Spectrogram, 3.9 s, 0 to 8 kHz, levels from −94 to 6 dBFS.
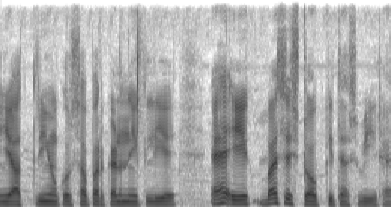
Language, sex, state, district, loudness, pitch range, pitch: Hindi, male, Chhattisgarh, Raigarh, -21 LUFS, 120-130 Hz, 120 Hz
